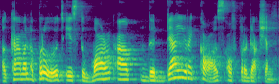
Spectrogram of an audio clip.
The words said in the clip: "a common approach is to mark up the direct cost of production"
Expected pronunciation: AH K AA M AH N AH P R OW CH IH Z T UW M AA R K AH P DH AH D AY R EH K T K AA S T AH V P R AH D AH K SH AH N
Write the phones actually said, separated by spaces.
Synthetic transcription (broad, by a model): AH K AA M AH N AH P R OW CH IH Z T UW M AA R K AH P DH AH D AY R EH K T K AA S AH F P R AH D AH K SH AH N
